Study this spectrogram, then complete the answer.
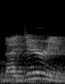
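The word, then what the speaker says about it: cnidarian: okay all right so nidarian that's pronounced with the c there okay this is one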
